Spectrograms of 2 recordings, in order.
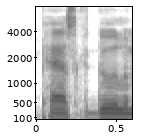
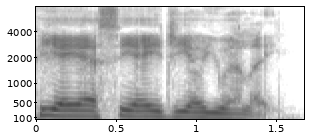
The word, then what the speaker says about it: Pascagoula: Am I saying that right? Pascagoula? – Mm-hmm. – Pascagoula, Mississippi. – Pascagoula.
